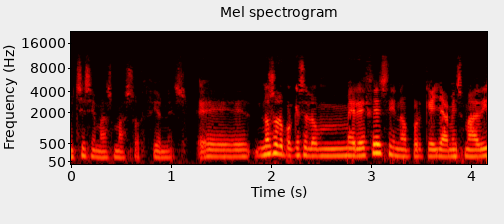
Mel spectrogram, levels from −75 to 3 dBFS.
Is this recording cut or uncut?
cut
